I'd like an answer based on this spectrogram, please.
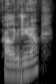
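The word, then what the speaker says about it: Carla Gugino: and one other actress so i'm gino i believe it's how you say it carla gino um and one of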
